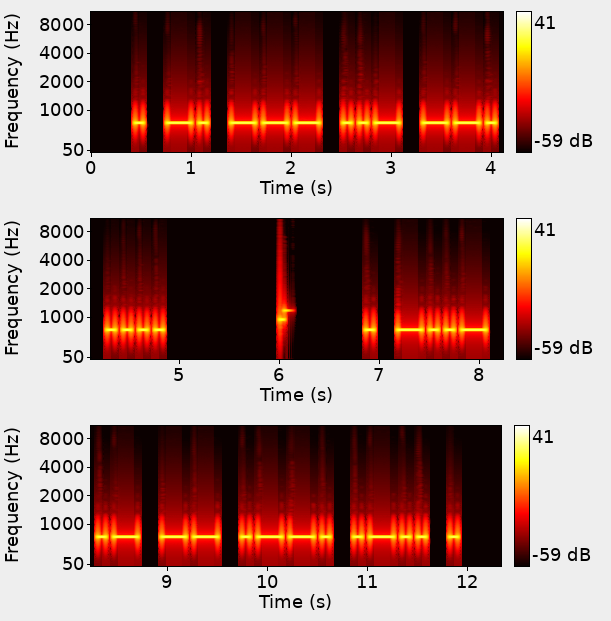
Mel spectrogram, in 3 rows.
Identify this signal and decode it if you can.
Morse code, heard as a keyed tone, about 15 wpm, 700 Hz. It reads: ENOUGH EXAMPLE
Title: Sentences from Top 400 Words - New Word Drill - 15wpm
